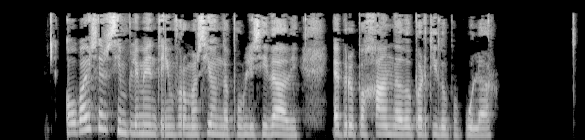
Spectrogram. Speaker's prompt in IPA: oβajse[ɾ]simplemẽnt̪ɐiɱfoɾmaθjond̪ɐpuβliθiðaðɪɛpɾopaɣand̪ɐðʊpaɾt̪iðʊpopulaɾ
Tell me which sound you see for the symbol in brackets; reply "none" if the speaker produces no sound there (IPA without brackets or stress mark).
ɾ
